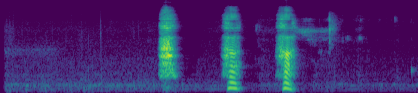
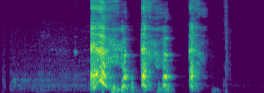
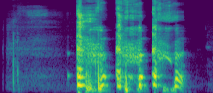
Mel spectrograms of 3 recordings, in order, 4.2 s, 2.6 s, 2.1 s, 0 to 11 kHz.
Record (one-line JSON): {"exhalation_length": "4.2 s", "exhalation_amplitude": 27704, "exhalation_signal_mean_std_ratio": 0.24, "three_cough_length": "2.6 s", "three_cough_amplitude": 32767, "three_cough_signal_mean_std_ratio": 0.33, "cough_length": "2.1 s", "cough_amplitude": 32768, "cough_signal_mean_std_ratio": 0.45, "survey_phase": "beta (2021-08-13 to 2022-03-07)", "age": "45-64", "gender": "Female", "wearing_mask": "No", "symptom_cough_any": true, "symptom_new_continuous_cough": true, "symptom_runny_or_blocked_nose": true, "symptom_shortness_of_breath": true, "symptom_sore_throat": true, "symptom_abdominal_pain": true, "symptom_fatigue": true, "symptom_fever_high_temperature": true, "symptom_headache": true, "symptom_change_to_sense_of_smell_or_taste": true, "symptom_loss_of_taste": true, "symptom_onset": "5 days", "smoker_status": "Ex-smoker", "respiratory_condition_asthma": false, "respiratory_condition_other": false, "recruitment_source": "Test and Trace", "submission_delay": "2 days", "covid_test_result": "Positive", "covid_test_method": "ePCR"}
